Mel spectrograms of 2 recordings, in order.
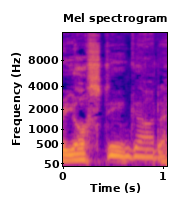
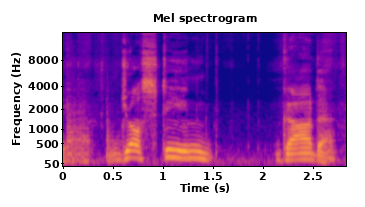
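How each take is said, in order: First: "Jostein" with a Y sound at the start. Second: "Jostein" with a hard English J; J as in jam. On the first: Vlogger trying the author's name another way, "Jostein" with a Y sound. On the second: Vlogger guessing at an author's name, "Jostein" with an English J. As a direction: say "Jostein" starting like "jaw". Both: Shown as a demonstration. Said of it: "however you say his name".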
